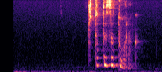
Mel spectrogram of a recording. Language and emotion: Russian, angry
